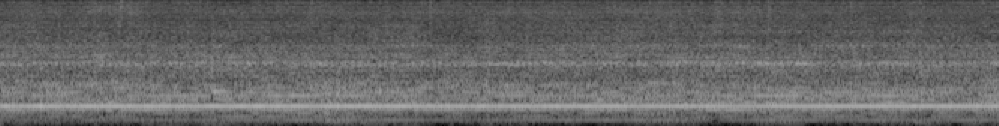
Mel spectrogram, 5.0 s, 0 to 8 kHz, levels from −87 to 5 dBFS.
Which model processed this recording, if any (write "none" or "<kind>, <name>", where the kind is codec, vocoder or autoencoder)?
codec, SNAC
